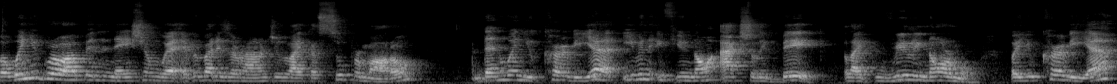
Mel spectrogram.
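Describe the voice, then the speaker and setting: A woman with a Lithuanian accent talks at a moderate pace and medium pitch, with audible room echo and noticeable background noise. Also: lively intonation. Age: 30s. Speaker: professional dancer. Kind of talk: personal vlog. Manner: casual, conversational.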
